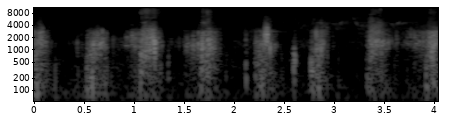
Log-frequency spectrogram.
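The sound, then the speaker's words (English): Someone runs past on foot, a quick series of light, crunching footsteps that swell and fade in several bursts, faint and with no talk. “someone just ran by and I lost my train of thought”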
